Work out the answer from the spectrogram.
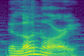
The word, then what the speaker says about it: Illinois: The letter S is silent. See, Illinois.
